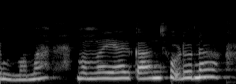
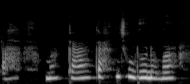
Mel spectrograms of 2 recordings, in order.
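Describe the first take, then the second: First: Louder whine on the last words; pained plea. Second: Ow, let go of my ear, pleading louder; pained plea. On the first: Son pleading with mom to stop pulling, pained whine. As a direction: beg her to let go of the ear. Mother twisting his ear. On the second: Son begging mother to release his ear, pained whine. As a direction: yelp as the ear gets twisted. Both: Retold or imitated.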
